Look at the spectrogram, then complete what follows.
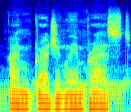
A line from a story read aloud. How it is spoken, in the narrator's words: said Ma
